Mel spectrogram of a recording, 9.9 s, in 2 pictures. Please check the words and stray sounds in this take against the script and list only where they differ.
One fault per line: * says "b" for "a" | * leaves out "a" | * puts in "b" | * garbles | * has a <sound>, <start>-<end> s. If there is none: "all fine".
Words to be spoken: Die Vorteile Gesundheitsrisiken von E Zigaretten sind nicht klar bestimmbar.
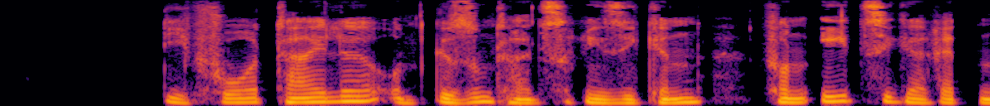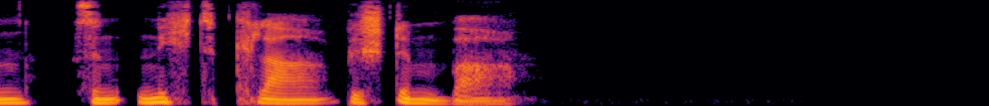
* puts in "und"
